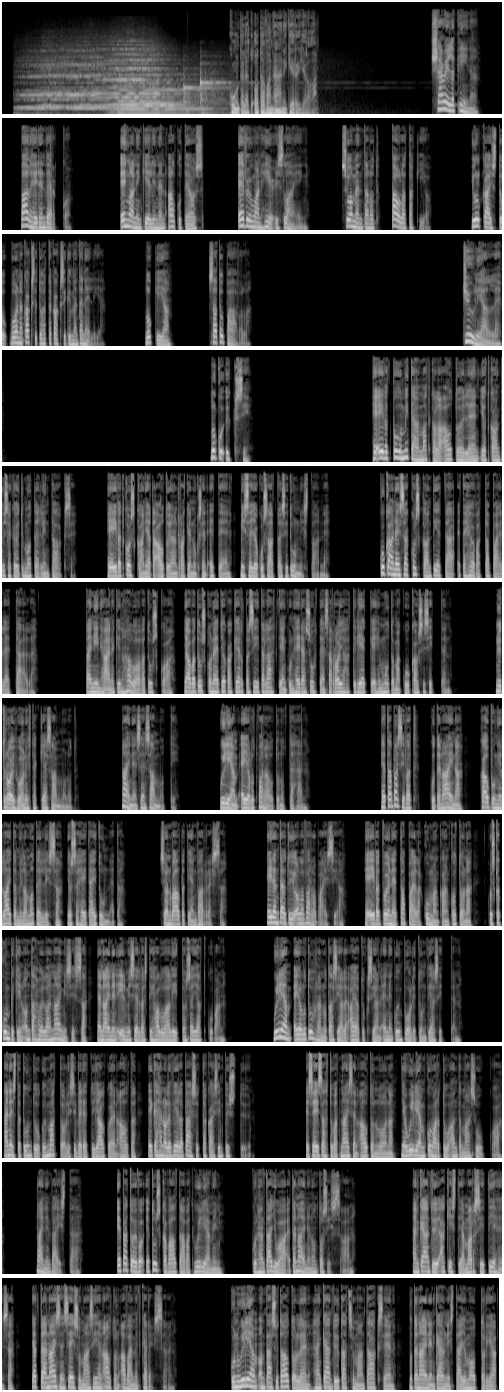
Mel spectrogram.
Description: Valheiden verkko (ljudbok) av Shari Lapena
